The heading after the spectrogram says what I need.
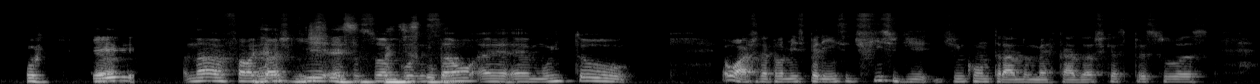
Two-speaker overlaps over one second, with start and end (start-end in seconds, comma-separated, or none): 2.5-4.6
